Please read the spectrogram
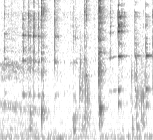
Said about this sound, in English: I'm drinking Pepsi Max with a hint of lime out of a regular pint glass with some ice. Bit of ASMR for you there.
